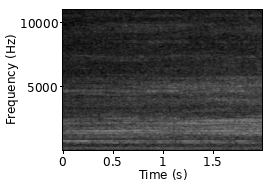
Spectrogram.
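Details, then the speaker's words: Power steering pump whines steadily at high pitch over the idling engine of a 1989 Ford F350 pickup just restarted after sitting, some vacuum leaks expected; cause suspected, not confirmed. "The power steering pump is making a whine."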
